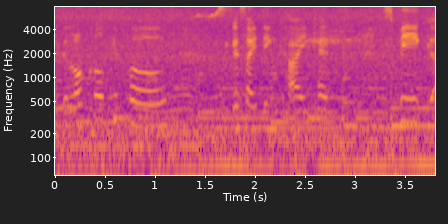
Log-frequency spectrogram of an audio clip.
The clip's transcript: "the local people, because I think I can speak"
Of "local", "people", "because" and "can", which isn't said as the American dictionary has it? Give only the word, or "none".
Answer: because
